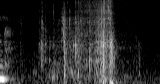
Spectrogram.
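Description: Cardstock cards rustling and sliding on a cutting mat as one is set down and another picked up: a few soft scrapes about half a second to a second and a half in.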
